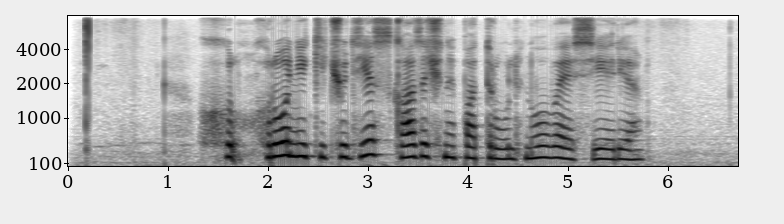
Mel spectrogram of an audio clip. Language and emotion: Russian, neutral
